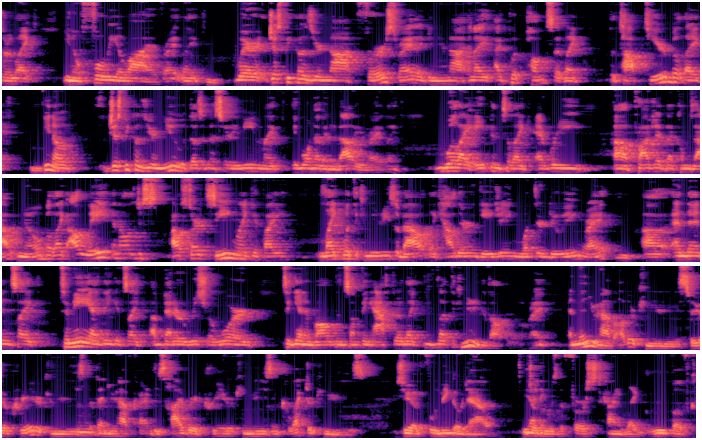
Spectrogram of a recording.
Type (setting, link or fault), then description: fault, poor sound quality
